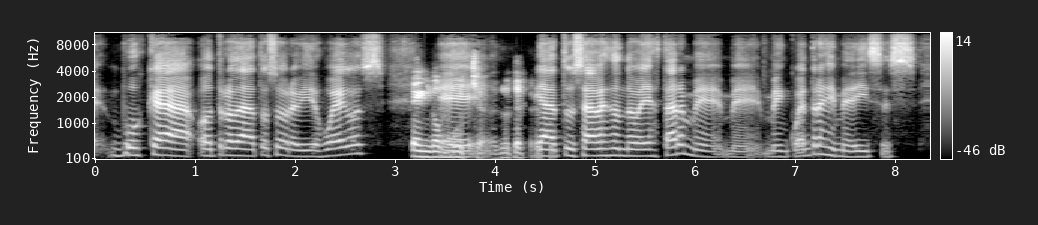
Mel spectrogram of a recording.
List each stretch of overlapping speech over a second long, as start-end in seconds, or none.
3.4-5.0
